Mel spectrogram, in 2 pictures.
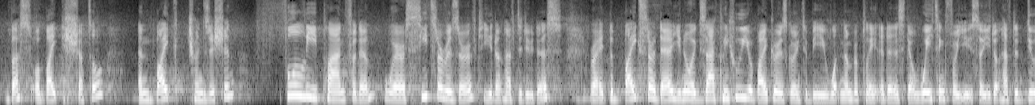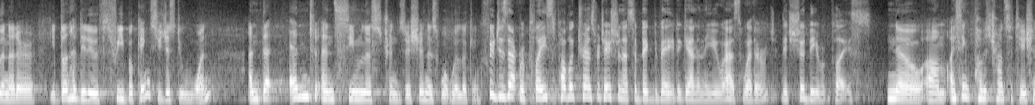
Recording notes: at the 2018 Rise conference in Hong Kong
